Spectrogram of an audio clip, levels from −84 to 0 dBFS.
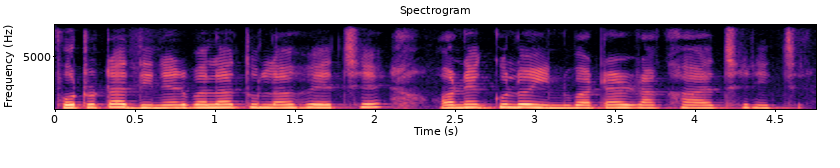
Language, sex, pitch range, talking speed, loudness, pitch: Bengali, female, 250-275 Hz, 125 wpm, -15 LUFS, 260 Hz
